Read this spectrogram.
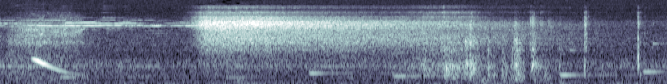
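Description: A train rushes past with a soft whoosh.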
